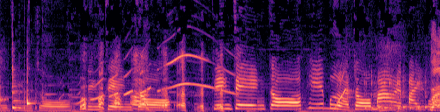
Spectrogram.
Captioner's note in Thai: หัวเราะ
